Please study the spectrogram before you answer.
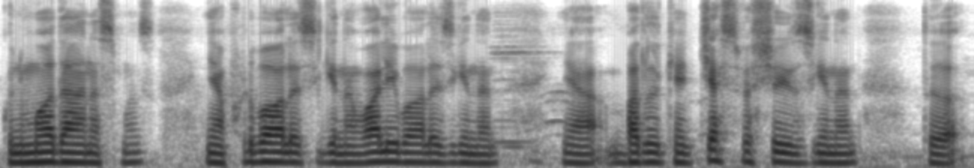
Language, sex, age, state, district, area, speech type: Kashmiri, male, 18-30, Jammu and Kashmir, Anantnag, rural, spontaneous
